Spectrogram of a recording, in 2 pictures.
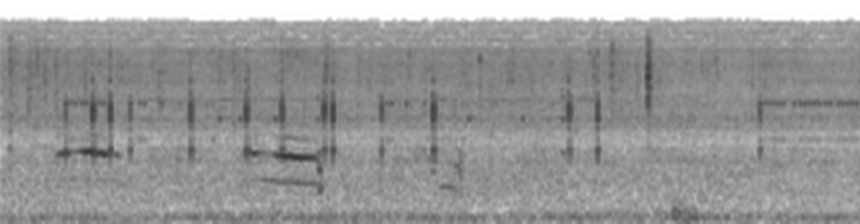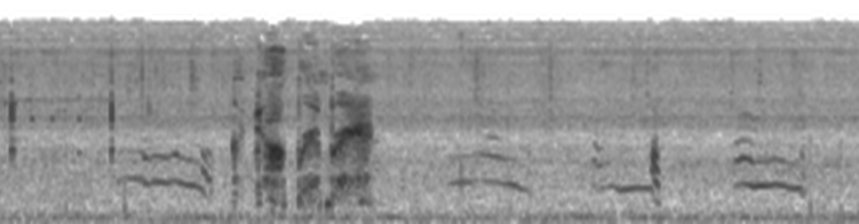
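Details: Feral kitten brought by its feral mother cat to be fed in Texas; thin, short mews rising then falling, repeated at irregular intervals, with a person talking quietly and a brief loud rustling burst midway.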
